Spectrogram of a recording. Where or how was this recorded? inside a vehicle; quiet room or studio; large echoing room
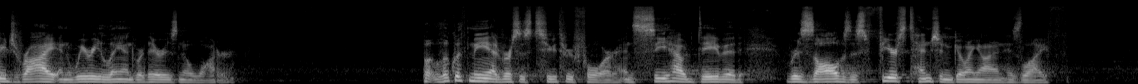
large echoing room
